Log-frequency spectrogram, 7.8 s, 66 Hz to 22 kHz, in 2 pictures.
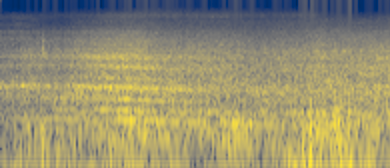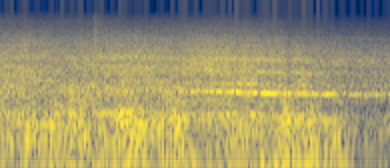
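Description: An Express Intercity Poseidon train hauled by EU200-014 locomotive passes on the S3 airport line at Warszawa Toruńska, a steady loud rumble and rail clatter filling the whole stretch with no voices.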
